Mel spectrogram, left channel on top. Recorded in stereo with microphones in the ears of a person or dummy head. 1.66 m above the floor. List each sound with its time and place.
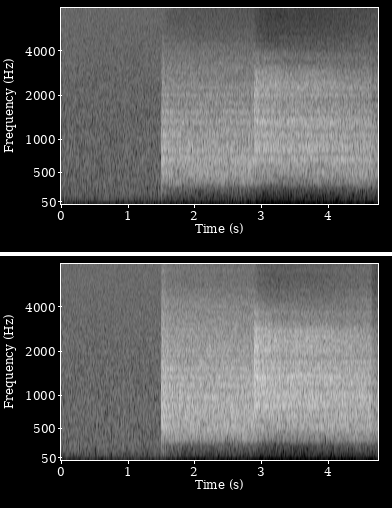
1.5 s an explosion: 90° right, 1.7 m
